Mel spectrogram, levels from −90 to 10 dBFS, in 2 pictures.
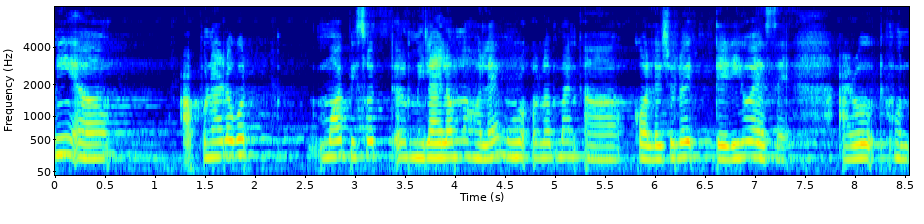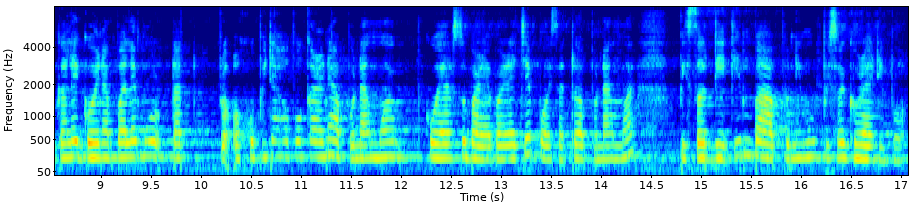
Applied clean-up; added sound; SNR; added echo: none; none; none; reverberation time 2.2 s.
